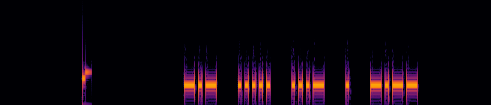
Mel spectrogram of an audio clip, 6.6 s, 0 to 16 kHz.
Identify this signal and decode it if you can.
Morse code, heard as a keyed tone, about 25 wpm, spaced as for 18 wpm, 700 Hz. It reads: K5VEY
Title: USA Call Signs - 5 Characters - 2x Character Spacing - 25wpm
